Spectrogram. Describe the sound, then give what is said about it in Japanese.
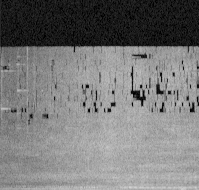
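A motorcycle passes close by outdoors, with a continuous engine rumble and rattle that grows slightly louder partway through. No voices are heard. “今近くをですね、バイクが通り抜けてきましたけどね。”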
